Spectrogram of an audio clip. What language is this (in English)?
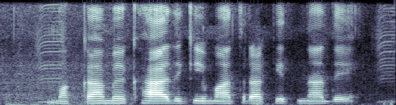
Magahi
